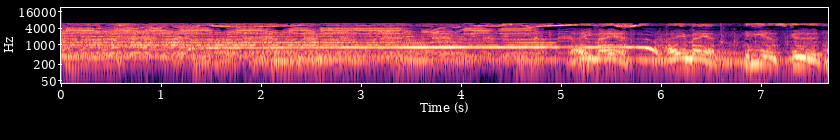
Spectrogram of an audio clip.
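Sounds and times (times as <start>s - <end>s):
horns tooting: 0.0s - 6.0s
speech: 7.2s - 7.6s.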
